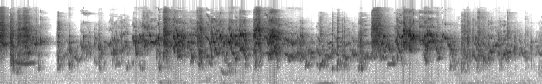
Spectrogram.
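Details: Happy pet budgies chirping, a rapid run of short sharp chirps and scratchy warbling that grows louder after the first second and stays busy to the end.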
